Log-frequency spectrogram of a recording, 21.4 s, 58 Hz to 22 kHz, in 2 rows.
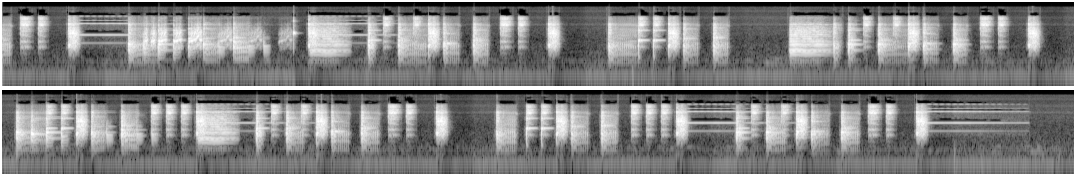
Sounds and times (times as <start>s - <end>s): Music: 0.0s - 7.3s, 7.9s - 21.0s
Ringtone: 0.0s - 7.3s, 7.9s - 10.1s, 10.9s - 21.0s.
